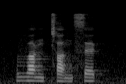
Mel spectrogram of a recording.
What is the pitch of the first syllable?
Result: low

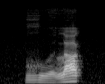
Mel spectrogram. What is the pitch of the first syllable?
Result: low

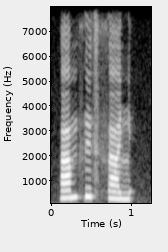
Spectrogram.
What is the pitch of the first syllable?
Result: rising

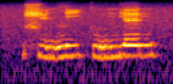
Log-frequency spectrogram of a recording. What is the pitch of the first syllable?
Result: low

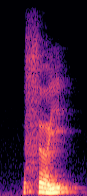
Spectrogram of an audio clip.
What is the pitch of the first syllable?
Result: low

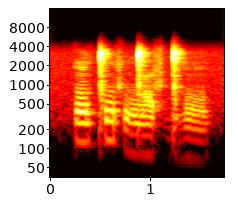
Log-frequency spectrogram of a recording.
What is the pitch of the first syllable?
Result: high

